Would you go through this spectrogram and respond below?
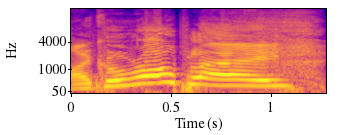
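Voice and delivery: loud announcement. Acted. Announcing the roleplay, slow and loud.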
